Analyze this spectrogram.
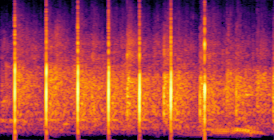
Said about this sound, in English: Clap your hands.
